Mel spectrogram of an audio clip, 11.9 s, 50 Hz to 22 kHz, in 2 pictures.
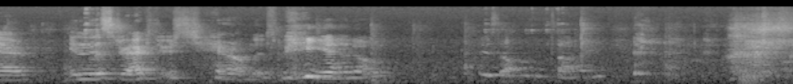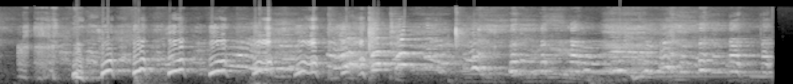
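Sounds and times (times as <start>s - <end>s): woman laughing loudly: 6.1s - 11.8s.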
